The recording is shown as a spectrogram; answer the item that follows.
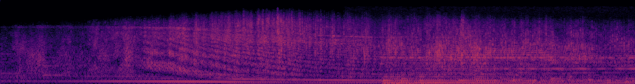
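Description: Propeller aircraft engines droning as planes pass, the pitch sliding downward as the sound swells. About four seconds in it gives way abruptly to a louder, steady low engine drone.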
